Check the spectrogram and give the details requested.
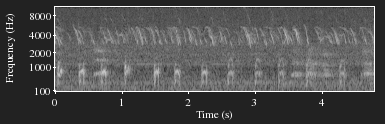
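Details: Baby chicks eating food, peeping in rapid high chirps about three per second, with lower tapping sounds roughly every third of a second beneath them.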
